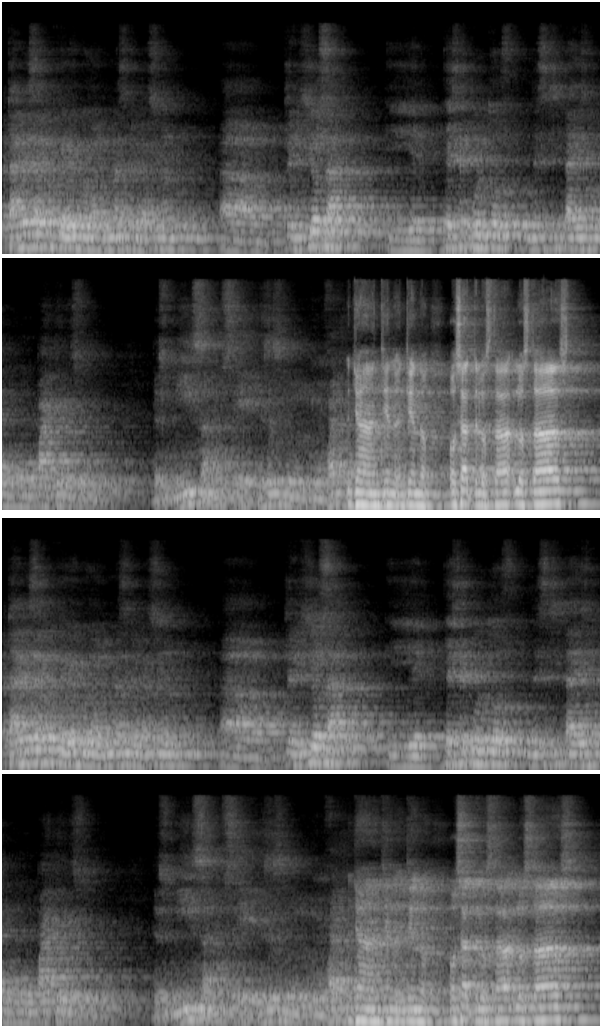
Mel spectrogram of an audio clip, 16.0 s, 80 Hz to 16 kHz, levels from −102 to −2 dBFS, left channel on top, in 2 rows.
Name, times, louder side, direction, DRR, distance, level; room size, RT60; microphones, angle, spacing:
voice 1, 0.1-2.4 2.9-4.6 5.1-9.3 10.0-12.6, equal, 30° left, -6 dB, 1.5 m, -36 dB
voice 2, 12.6-15.5, left 4 dB, 85° left, 7 dB, 0.4 m, -27 dB
9.6 x 7.5 x 5.4 m, 2.5 s
head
